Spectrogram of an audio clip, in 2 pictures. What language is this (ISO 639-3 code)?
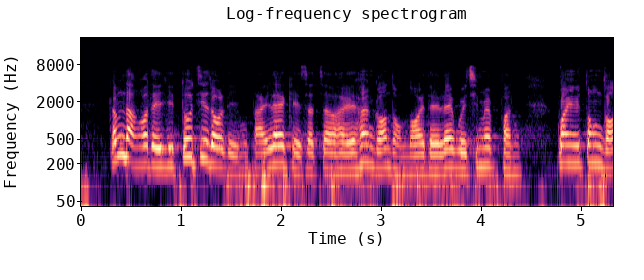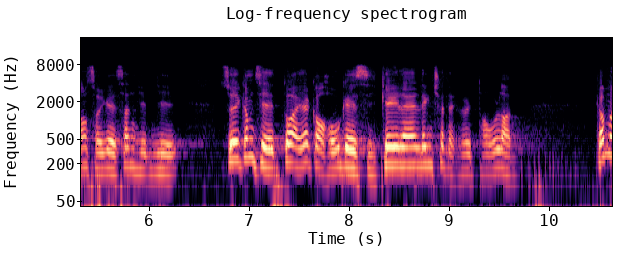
yue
